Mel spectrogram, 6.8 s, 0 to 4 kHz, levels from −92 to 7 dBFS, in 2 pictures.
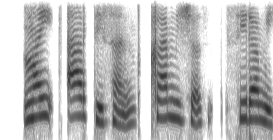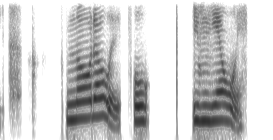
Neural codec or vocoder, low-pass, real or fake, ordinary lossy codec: codec, 16 kHz, 1 kbps, X-Codec, HuBERT features, trained on balanced general audio; 3.6 kHz; fake; Opus, 64 kbps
